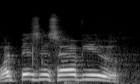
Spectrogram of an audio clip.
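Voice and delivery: high, yelled-out call. A game narrator voices a Sentinel calling out to the players, yelling out. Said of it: "Yells out".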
